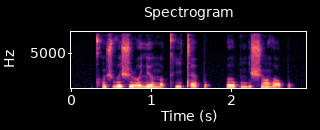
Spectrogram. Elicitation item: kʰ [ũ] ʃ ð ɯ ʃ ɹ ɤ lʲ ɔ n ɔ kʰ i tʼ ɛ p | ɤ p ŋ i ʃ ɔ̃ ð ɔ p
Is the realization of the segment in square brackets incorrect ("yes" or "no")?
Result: no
